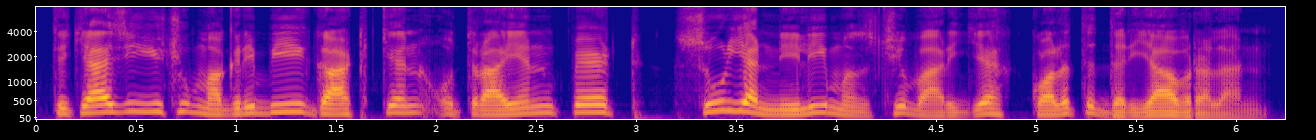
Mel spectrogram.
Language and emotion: Kashmiri, neutral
